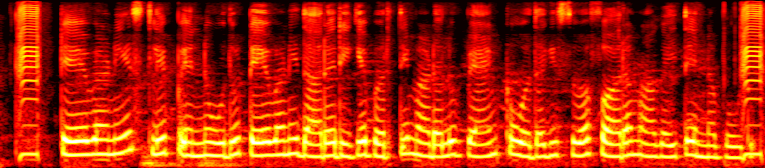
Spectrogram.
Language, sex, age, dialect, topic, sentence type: Kannada, female, 18-24, Mysore Kannada, banking, statement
